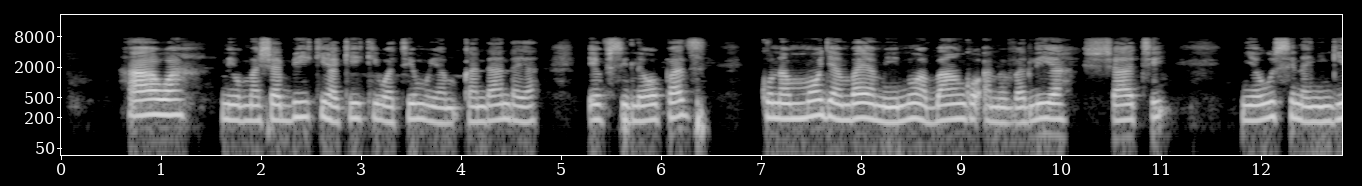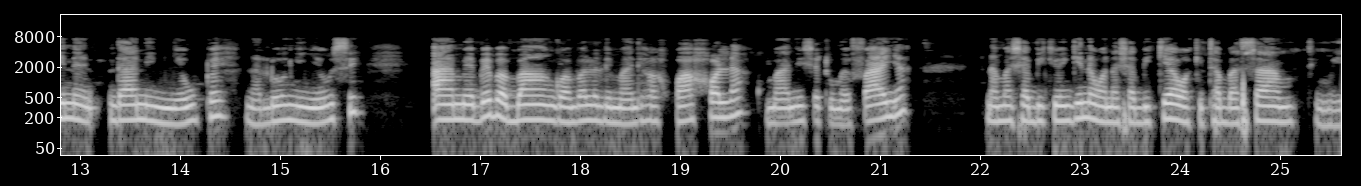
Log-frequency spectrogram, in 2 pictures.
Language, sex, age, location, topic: Swahili, female, 25-35, Kisumu, government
